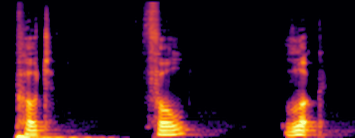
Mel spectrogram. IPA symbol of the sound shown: ʊ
